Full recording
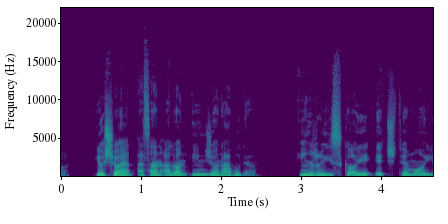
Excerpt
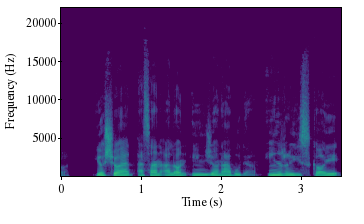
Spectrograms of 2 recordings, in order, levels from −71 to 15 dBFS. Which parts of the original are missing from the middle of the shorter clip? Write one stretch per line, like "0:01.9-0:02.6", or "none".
0:02.5-0:02.9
